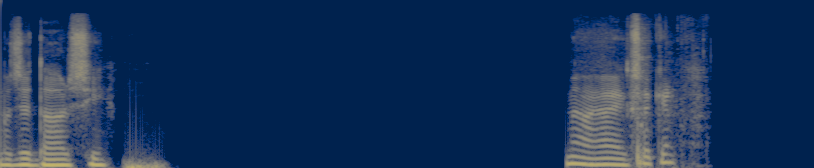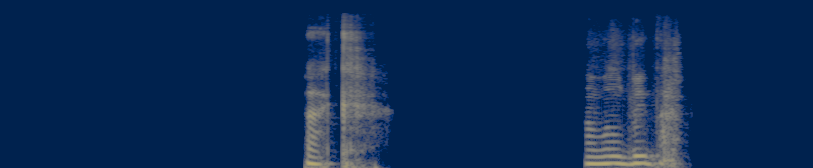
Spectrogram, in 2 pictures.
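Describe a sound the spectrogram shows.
A young man speaks in short bursts into a close microphone, with pauses between.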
